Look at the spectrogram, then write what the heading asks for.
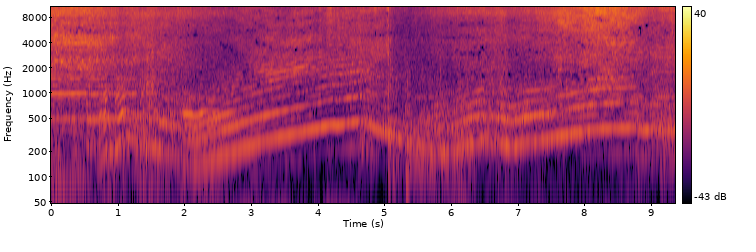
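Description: Motorcycle engines revving up and down through a stunt and drift run. The pitch dips about two seconds in, climbs to a peak, drops sharply around five seconds, then rises and holds high near the end.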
